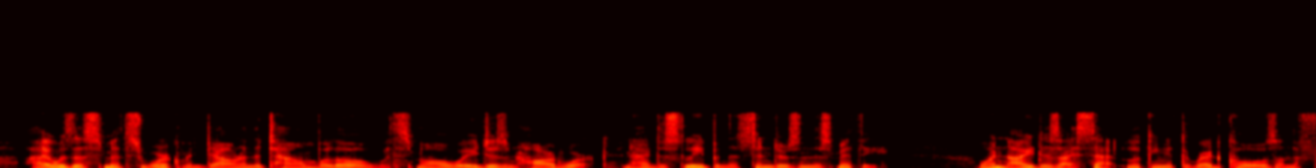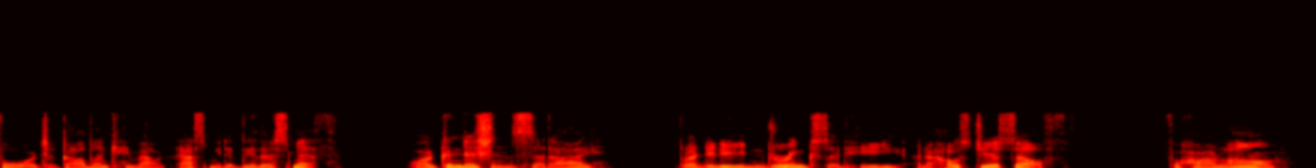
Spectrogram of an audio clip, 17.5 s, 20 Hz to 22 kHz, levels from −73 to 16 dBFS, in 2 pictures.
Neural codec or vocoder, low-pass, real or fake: codec, 16 kHz, 4 kbps, FreqCodec, larger model; 7.2 kHz; fake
